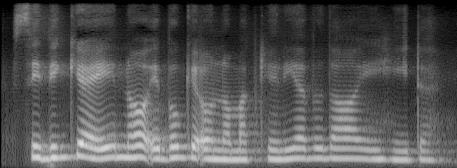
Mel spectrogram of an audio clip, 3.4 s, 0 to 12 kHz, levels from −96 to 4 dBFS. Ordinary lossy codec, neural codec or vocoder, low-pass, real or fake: none; codec, 24 kHz, 0.9 kbps, WavTokenizer, large speech release; 10.8 kHz; fake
